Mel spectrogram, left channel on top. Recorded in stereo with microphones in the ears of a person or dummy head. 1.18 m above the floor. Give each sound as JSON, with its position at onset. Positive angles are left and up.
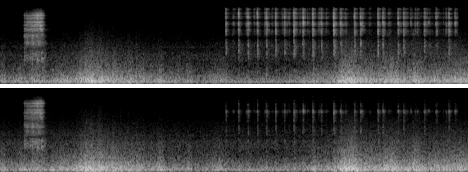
{"t": 0.2, "sound": "tearing paper", "side_deg": 10}
{"t": 2.2, "sound": "typing on a keyboard", "side_deg": 65}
